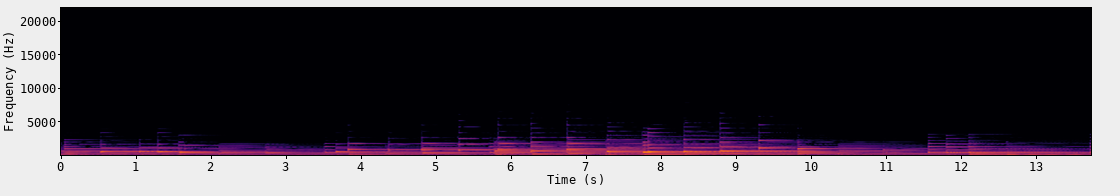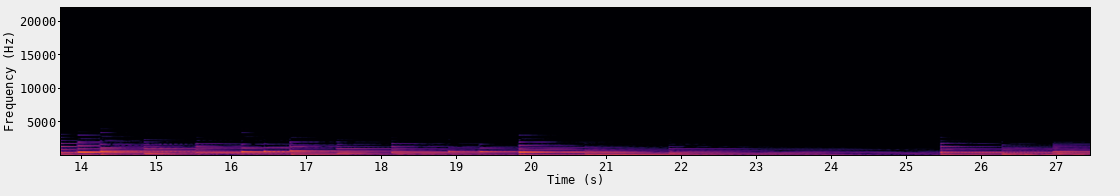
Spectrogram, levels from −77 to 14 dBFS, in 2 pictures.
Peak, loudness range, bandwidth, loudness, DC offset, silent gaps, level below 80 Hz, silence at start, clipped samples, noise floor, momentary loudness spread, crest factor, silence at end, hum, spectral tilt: -6 dBFS; 16 LU; 5 kHz; -28 LUFS; under 0.1%; none; -48 dBFS; 0 s; under 0.1%; -53 dBFS; 17 LU; 22 dB; 0 s; none; -10.5 dB/octave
